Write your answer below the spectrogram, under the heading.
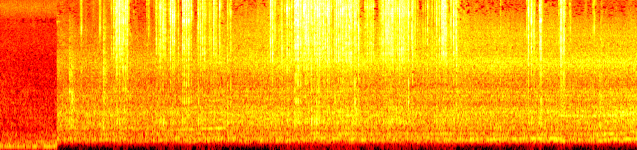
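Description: Typing on a computer keyboard: a quick, uneven run of key clicks that starts about a second in.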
